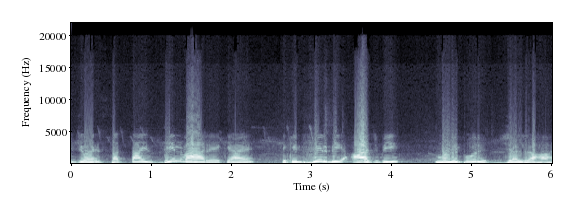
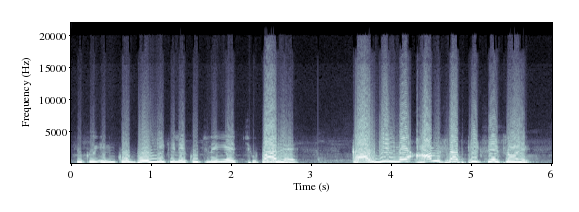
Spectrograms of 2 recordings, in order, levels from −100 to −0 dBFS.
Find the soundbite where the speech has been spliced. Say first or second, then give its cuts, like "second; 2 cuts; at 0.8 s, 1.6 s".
second; 1 cut; at 3.0 s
